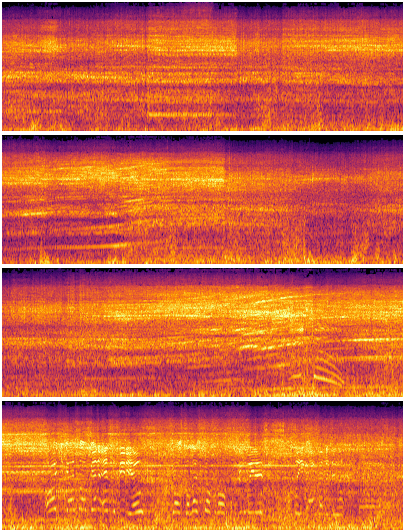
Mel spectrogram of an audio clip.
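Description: Wind rushing over the microphone while riding a KTM Freeride E-XC electric enduro bike, with the electric motor's whine rising in pitch as the bike accelerates, about ten seconds in and again about twenty seconds in.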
